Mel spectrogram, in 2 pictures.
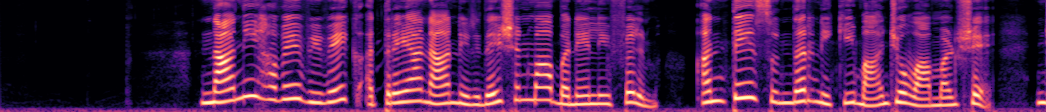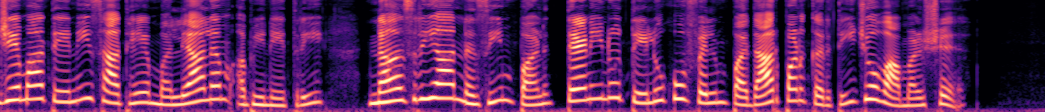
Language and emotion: Gujarati, neutral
